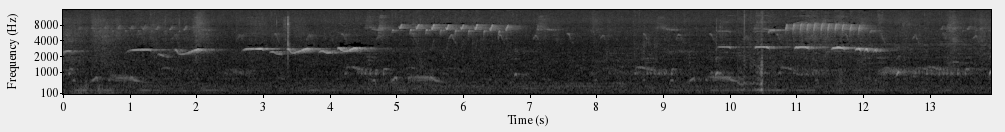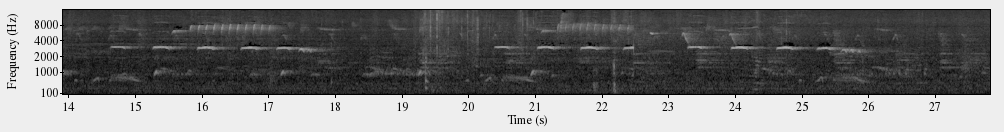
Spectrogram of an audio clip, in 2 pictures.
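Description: Birds chirping: runs of short repeated notes, with a higher buzzing trill about every five seconds.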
